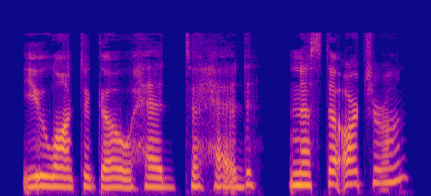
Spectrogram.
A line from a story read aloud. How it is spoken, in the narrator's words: He purred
